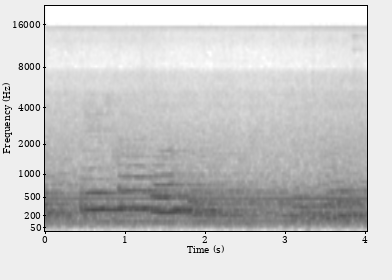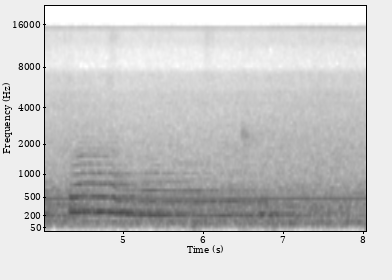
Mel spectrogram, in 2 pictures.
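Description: A man sings through a loudspeaker in a large echoing hall.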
